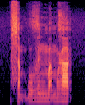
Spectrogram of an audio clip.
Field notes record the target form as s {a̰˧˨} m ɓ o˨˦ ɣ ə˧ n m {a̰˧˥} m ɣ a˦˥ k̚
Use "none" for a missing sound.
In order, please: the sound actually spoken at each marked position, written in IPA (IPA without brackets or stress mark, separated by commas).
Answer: a̰˧˨, a̰˧˥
